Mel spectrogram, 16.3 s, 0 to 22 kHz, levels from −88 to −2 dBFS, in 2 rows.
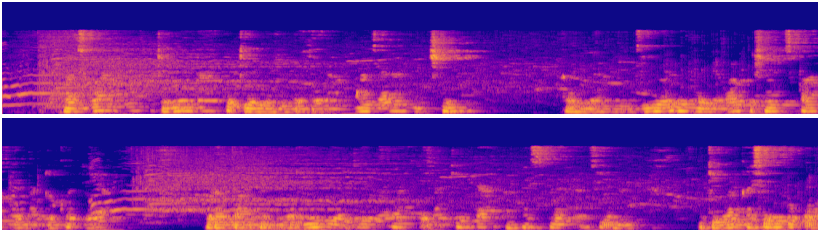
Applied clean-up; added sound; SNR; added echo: classical method WPE with log-MMSE.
